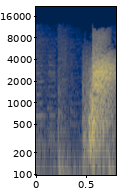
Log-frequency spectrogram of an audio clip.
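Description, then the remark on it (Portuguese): A single sharp, loud slap sound effect, preceded by a brief swishing lead-in and ending in a bright, crackling burst with no voices around it. “Tomei um slap de graça assim?”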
